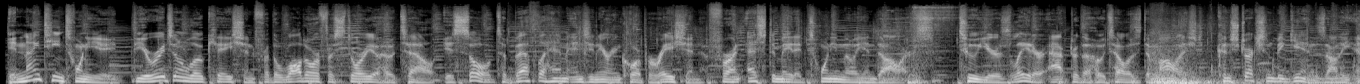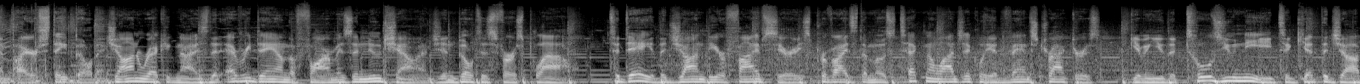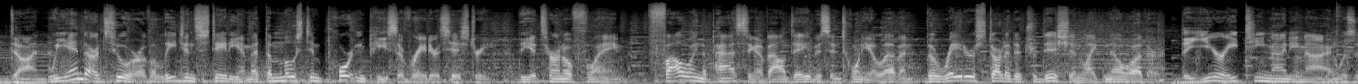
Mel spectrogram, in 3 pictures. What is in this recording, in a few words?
30s 40s Male Narration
